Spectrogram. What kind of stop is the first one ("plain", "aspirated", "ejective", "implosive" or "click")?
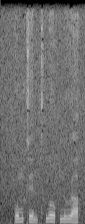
plain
